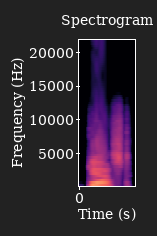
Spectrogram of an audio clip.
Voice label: "guest", American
